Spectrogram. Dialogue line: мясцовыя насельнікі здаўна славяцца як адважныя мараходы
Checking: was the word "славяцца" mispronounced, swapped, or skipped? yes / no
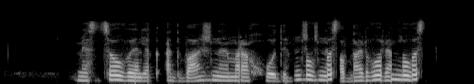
yes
